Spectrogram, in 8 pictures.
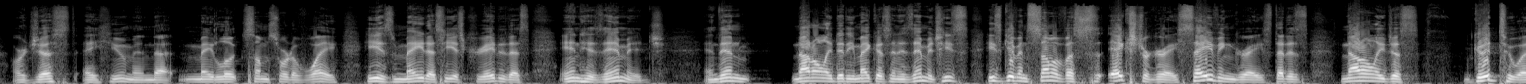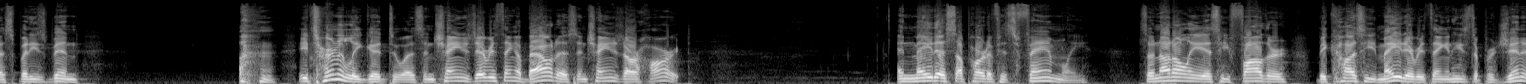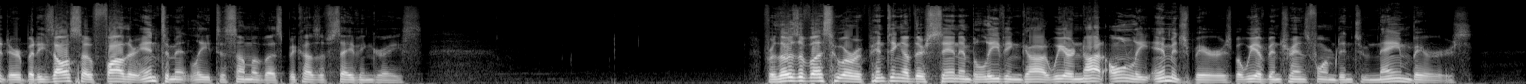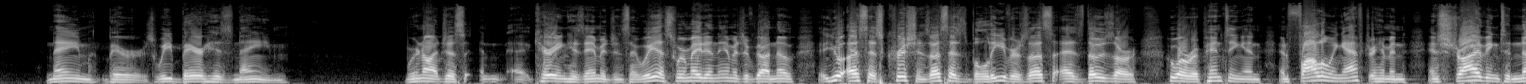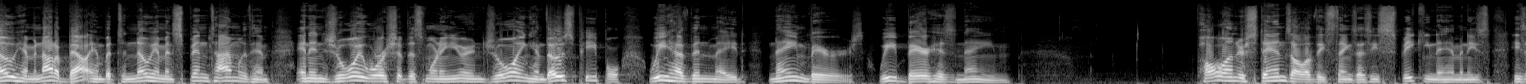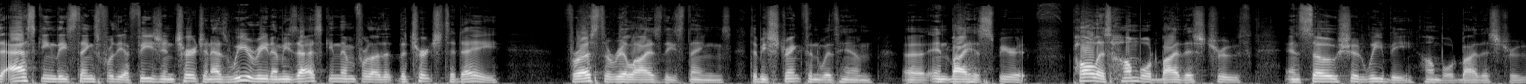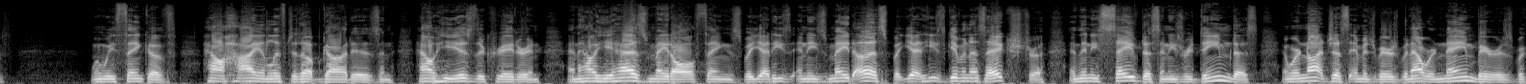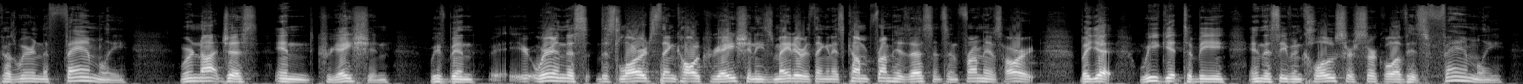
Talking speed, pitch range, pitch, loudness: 185 wpm, 110-140 Hz, 125 Hz, -11 LUFS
